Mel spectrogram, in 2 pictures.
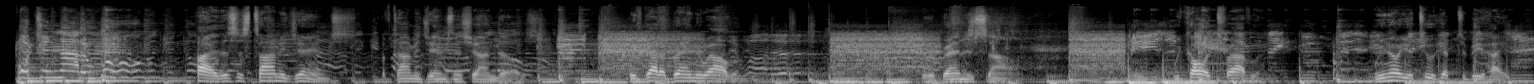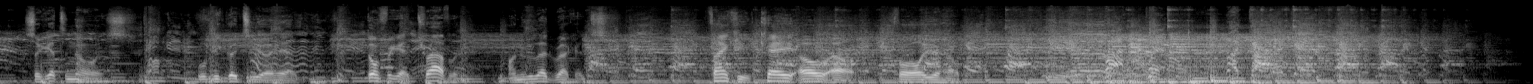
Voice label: Radio Commercials; 1970

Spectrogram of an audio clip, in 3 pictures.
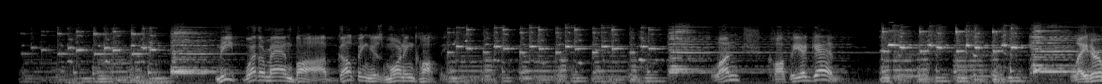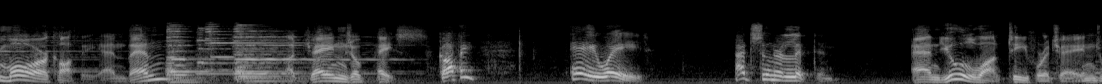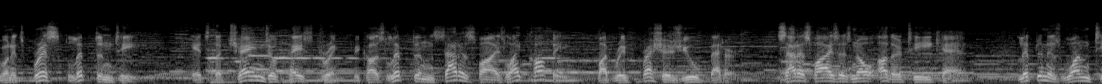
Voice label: COMMERCIAL; 1964; Lipton TEA; WEATHERMAN

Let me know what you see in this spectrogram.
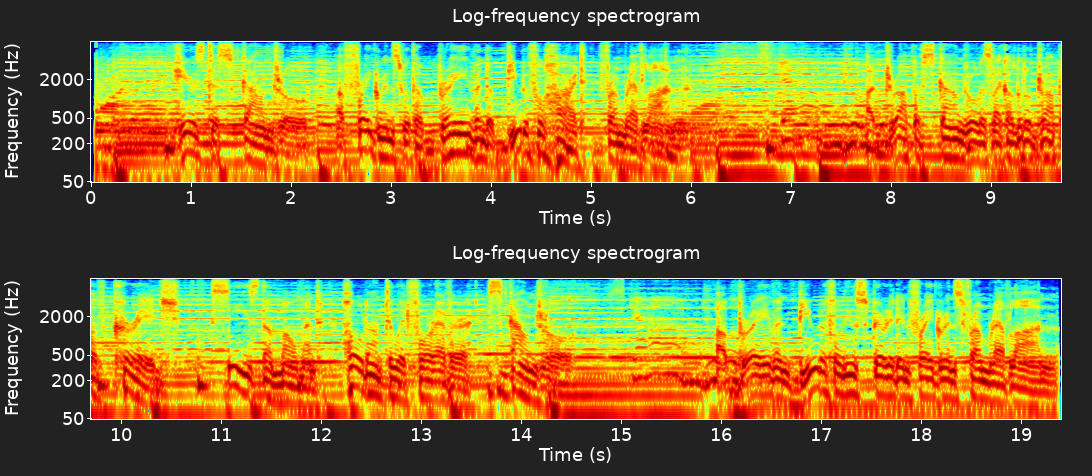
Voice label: Radio Ad; Motor City Radio Flashbacks; Revlon Scoundrel Fragrance; 1985

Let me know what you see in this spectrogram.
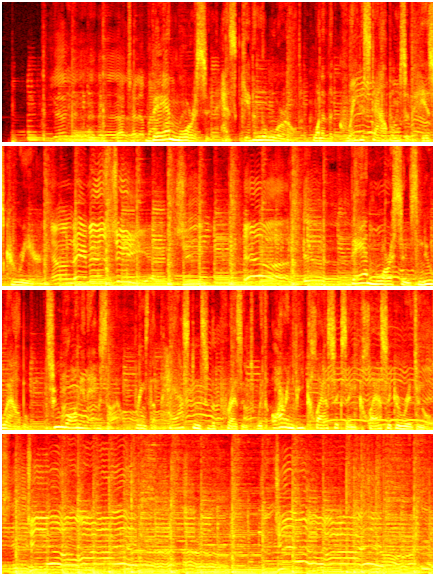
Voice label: Radio Commercials

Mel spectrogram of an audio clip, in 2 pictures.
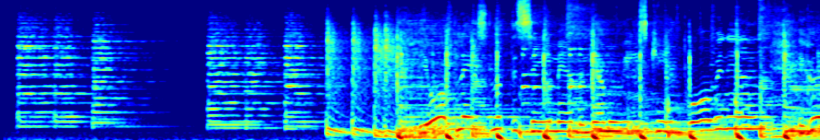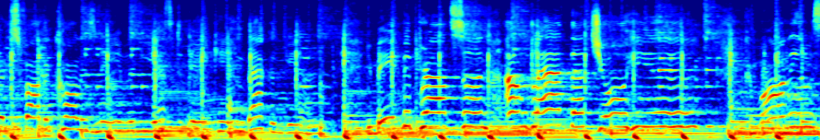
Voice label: Radio Commercials Beer; Pabst Blue Ribbon

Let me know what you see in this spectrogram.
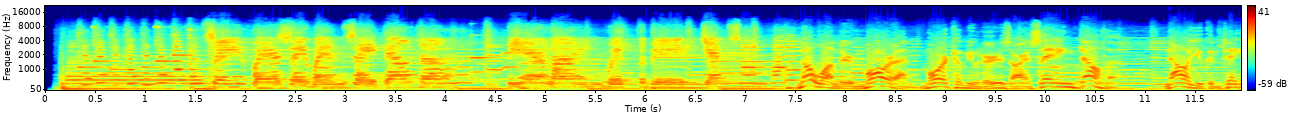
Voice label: Radio Commercial; Delta Airlines

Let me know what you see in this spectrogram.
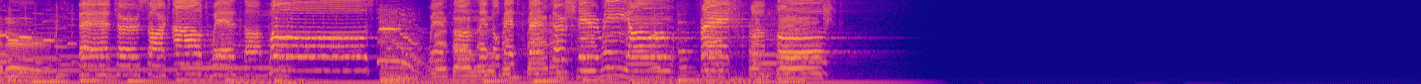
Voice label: Radio Commercials Cereal; Post

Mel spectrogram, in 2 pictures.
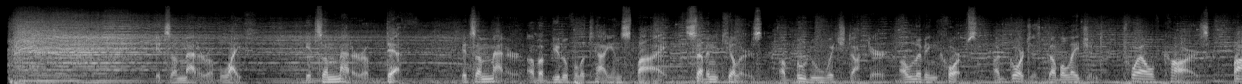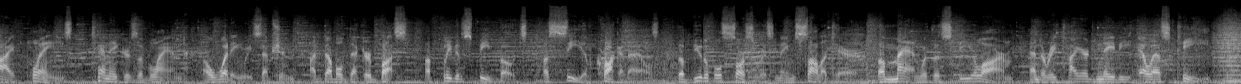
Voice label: Radio Commercials; James Bond 007

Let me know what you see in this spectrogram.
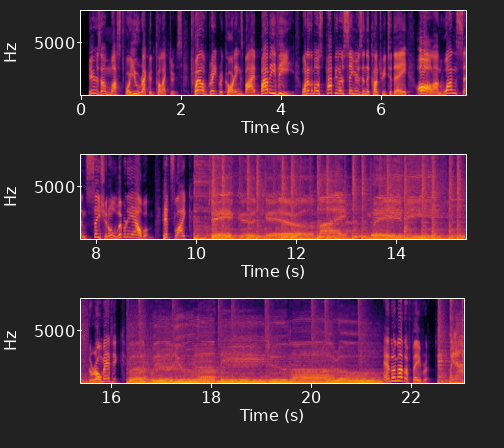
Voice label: Radio Spot

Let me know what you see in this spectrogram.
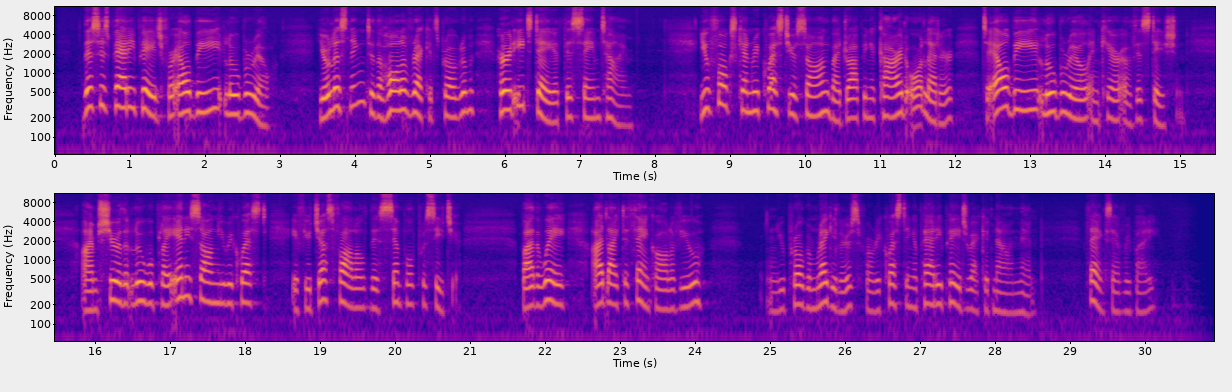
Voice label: Radio Commercials Radio Liner Tag

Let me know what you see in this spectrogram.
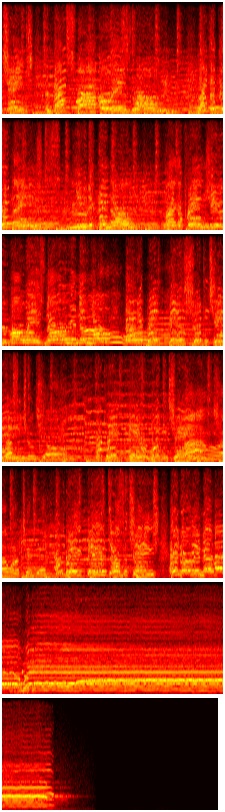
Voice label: Radio Commercials Beer; Olympia

